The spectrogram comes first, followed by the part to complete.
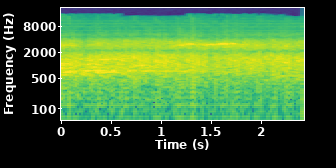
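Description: Studio audience applauding, a steady wash of clapping.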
